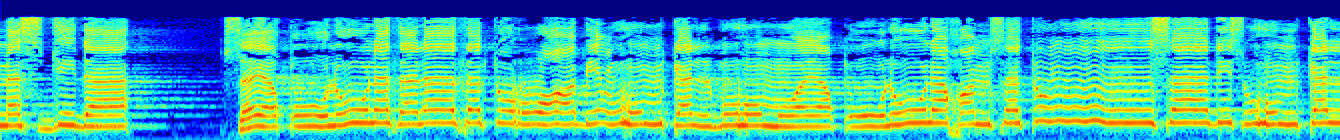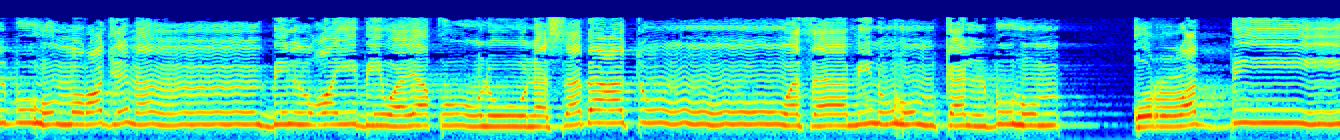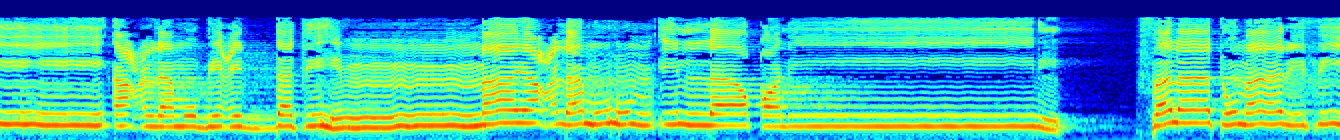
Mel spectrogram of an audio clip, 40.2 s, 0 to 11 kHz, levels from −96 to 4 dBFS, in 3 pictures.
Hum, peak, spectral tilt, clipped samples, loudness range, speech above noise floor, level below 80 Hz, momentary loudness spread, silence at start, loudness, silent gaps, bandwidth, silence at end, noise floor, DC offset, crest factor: none; -2 dBFS; -3.5 dB/octave; under 0.1%; 2 LU; 43 dB; -66 dBFS; 6 LU; 0 s; -17 LUFS; none; 8 kHz; 0 s; -60 dBFS; under 0.1%; 16 dB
